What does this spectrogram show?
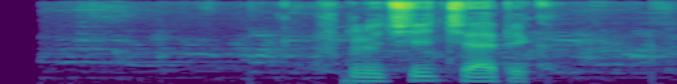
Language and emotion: Russian, neutral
